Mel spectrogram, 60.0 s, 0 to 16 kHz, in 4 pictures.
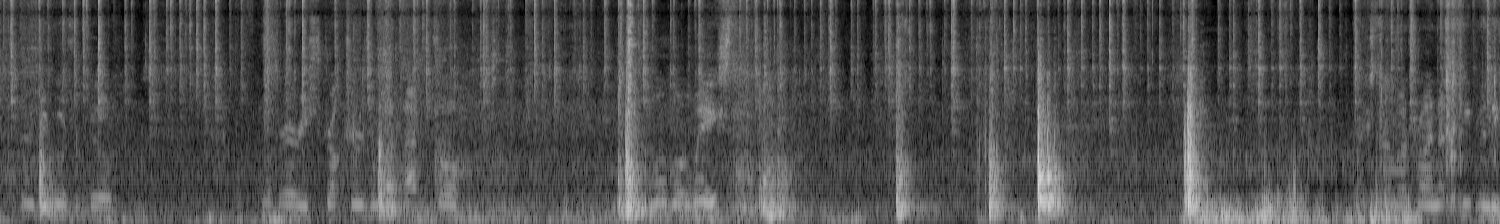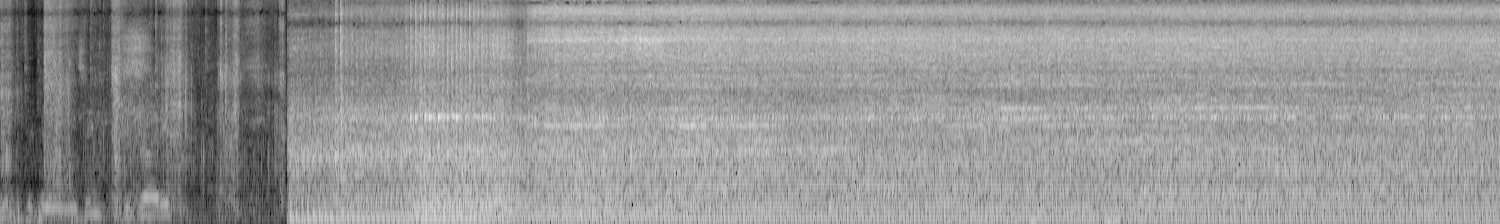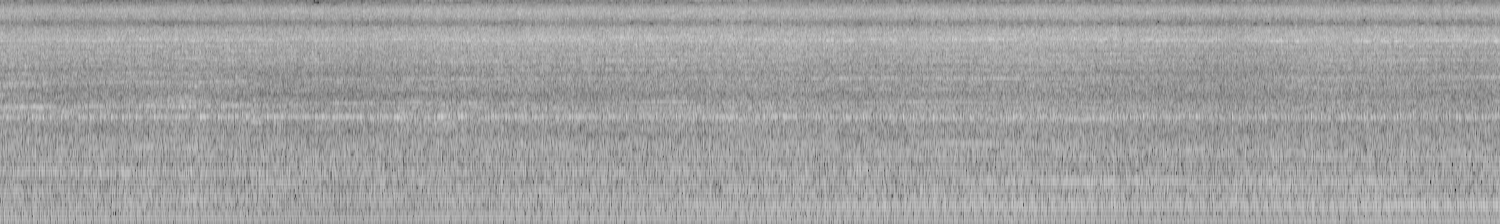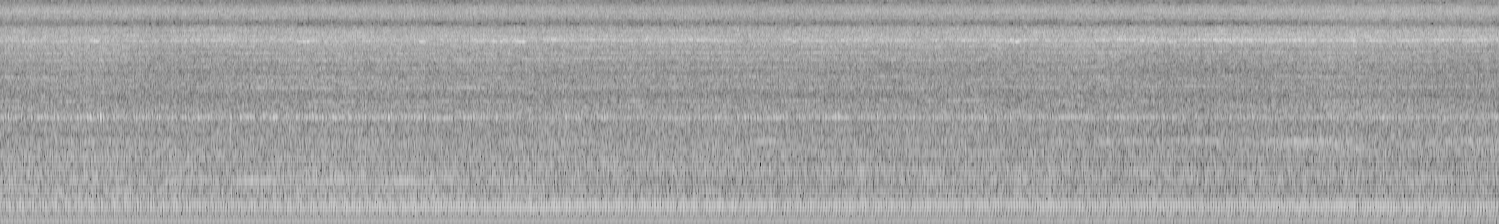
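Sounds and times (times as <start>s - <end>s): sawmill gasoline engine revving: 17.9s - 59.9s.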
